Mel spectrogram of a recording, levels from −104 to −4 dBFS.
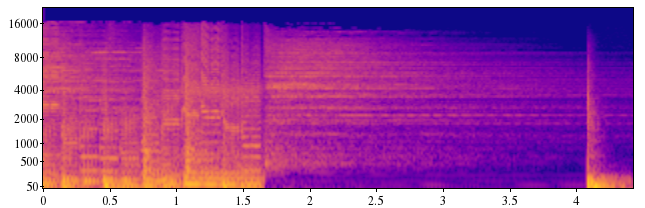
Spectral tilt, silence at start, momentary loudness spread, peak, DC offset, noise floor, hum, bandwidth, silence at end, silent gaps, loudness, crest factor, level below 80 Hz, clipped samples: -4.5 dB/octave; 0 s; 20 LU; -8 dBFS; under 0.1%; -61 dBFS; none; 17 kHz; 0 s; none; -29 LUFS; 20 dB; -32 dBFS; under 0.1%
